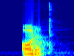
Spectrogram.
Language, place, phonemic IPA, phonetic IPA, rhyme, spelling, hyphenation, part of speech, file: Hindi, Delhi, /ɔː.ɾət̪/, [ɔː.ɾɐt̪], -ət̪, औरत, औ‧रत, noun, LL-Q1568 (hin)-औरत.wav
- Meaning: 1. woman 2. wife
